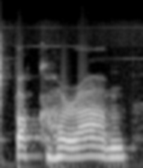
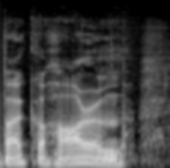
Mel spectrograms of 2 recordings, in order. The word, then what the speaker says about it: Boko Haram: Um I said Boko Haram uh but I prefer Boko Boko Haram because Haram is more of like a a brothel.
